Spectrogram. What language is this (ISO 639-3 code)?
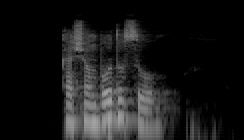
por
